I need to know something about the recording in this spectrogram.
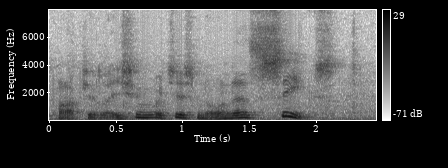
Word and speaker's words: Sikh: which is known as sikhs s-i-k-h and they pronounce it sick derived from the sanskrit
